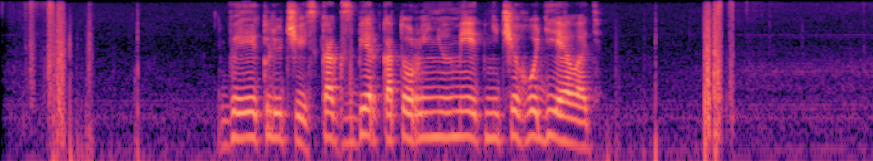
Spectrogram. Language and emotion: Russian, angry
